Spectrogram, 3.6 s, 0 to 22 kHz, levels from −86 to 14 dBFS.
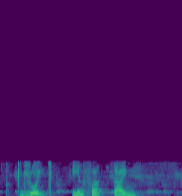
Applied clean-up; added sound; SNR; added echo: none; Walk, footsteps; 17 dB; none.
